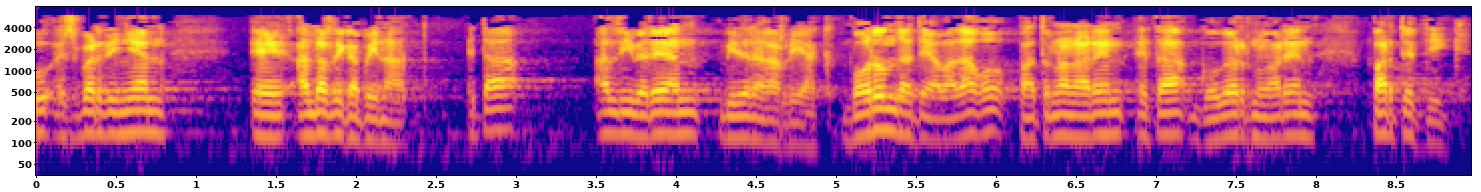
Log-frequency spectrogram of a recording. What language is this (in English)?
Basque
